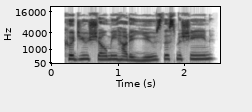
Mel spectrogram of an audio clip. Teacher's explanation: Could you becomes could ya in casual rhythm.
